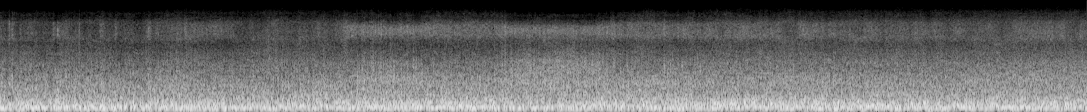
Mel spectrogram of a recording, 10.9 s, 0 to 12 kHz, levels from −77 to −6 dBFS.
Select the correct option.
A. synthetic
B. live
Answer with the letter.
A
